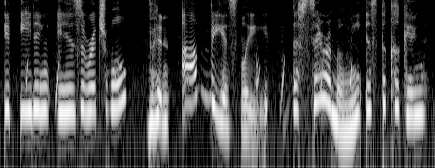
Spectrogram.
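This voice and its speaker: A woman's voice: high voice, sing-song, unhurried. A woman voicing a smug, scheming little fungus who speaks with scorn. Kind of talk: video game voice acting.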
